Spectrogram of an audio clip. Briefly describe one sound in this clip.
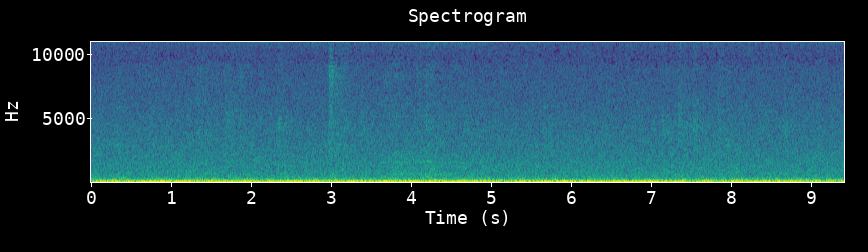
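A ceiling fan hums softly and steadily.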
